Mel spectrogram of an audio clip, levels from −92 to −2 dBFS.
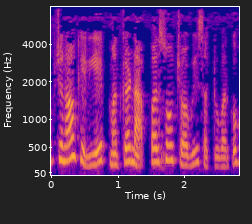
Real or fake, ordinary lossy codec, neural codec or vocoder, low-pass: real; none; none; none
